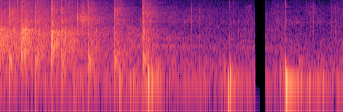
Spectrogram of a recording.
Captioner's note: applause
